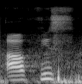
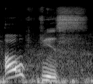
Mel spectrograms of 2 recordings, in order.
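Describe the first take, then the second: First: "ऑफिस" said aa-fis, with open aa; plain aa vowel. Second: "ऑफिस" said aw-fis, vowel between aa and o; English o vowel. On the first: Teacher contrasting two vowels for students, "ऑफिस" as aa-fis. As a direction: say "ऑफिस" with an unrounded aa at the start. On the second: Teacher showing the borrowed English sound, "ऑफिस" as aw-fis. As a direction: say "ऑफिस" with a rounded, higher first vowel. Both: Shown as a demonstration. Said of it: "आ और ओ के बीच की sound".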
